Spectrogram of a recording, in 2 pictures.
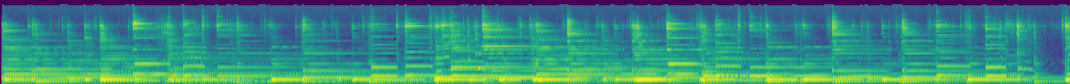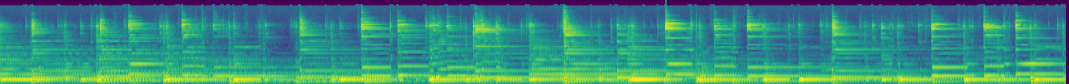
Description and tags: OLD FOLK Guitar
A collection of samples/loops intended for personal and commercial music production. All compositions where written and performed by Chris S. Bacon on Home Sick Recordings. Take things, shake things, make things.
voice, melody, indie, Indie-folk, harmony, guitar, Folk, drums, beat, acapella, rock, loop, free, drum-beat, loops, vocal-loops, bass, synth, percussion, sounds, acoustic-guitar, samples, original-music, looping, piano, whistle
